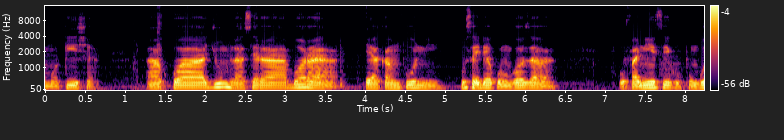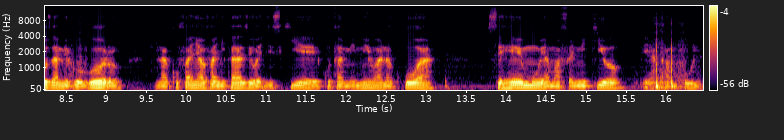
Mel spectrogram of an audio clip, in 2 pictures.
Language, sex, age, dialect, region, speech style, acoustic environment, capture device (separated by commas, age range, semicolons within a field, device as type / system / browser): Swahili, male, 25-34, Kenya - Mombasa, Kenya, nervous; anxious, silence, desktop / Windows / Chrome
